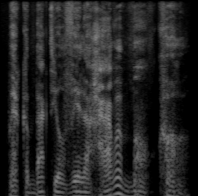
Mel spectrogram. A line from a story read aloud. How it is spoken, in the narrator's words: Gabby purred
